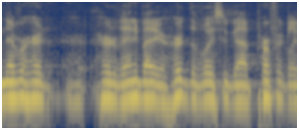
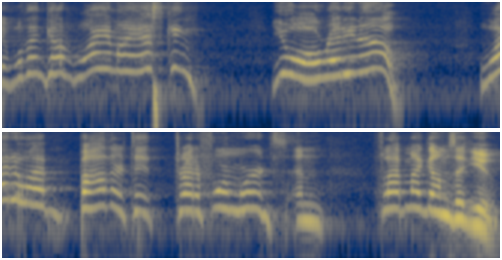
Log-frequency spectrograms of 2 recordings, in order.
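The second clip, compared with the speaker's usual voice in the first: hammed-up high whine, much higher; mock whiny prayer; 12 semitones higher, 3 dB quieter than usual. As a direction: pitch it up like a fed-up petitioner. Mocking a pointless prayer.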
